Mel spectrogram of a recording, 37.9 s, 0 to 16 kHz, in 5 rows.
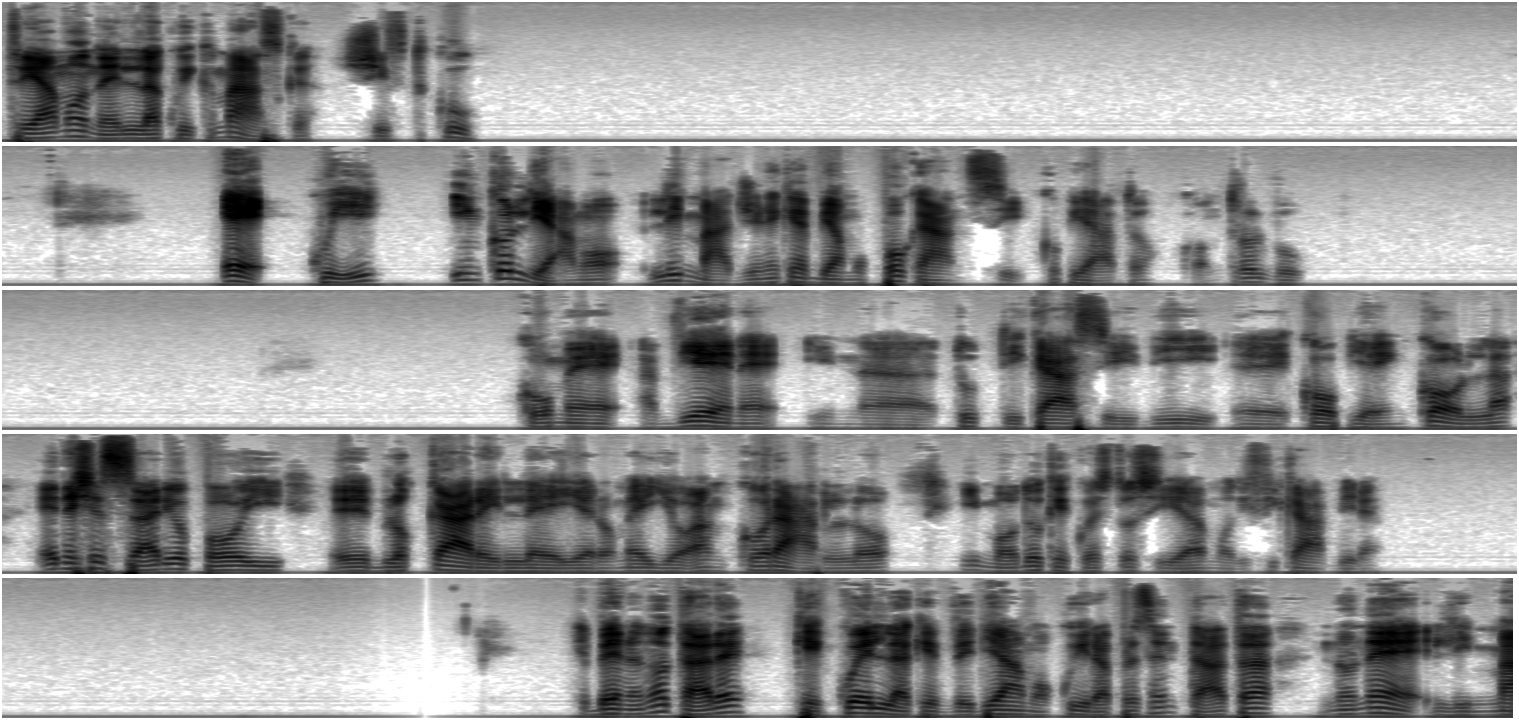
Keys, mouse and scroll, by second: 2.3 shift+q, 5.0 click, 14.3 ctrl+v, 29.9 click.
